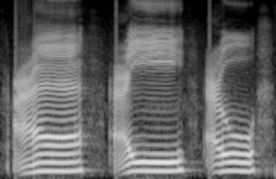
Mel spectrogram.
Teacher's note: Tempat keluar dari huruf ain itu dilafalkan dari tenggorokan bagian tengah.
